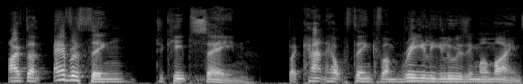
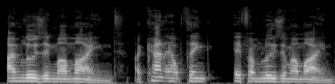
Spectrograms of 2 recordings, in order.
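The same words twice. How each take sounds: First: Really leaned on; weight on really, losing my mind trailing; stress on really. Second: Said in the usual way. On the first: Shown as a demonstration. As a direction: punch really in the second half. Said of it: "So I've gone for really". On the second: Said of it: "I could have just, just said".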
